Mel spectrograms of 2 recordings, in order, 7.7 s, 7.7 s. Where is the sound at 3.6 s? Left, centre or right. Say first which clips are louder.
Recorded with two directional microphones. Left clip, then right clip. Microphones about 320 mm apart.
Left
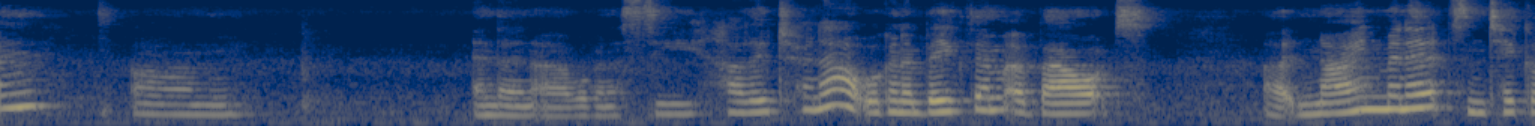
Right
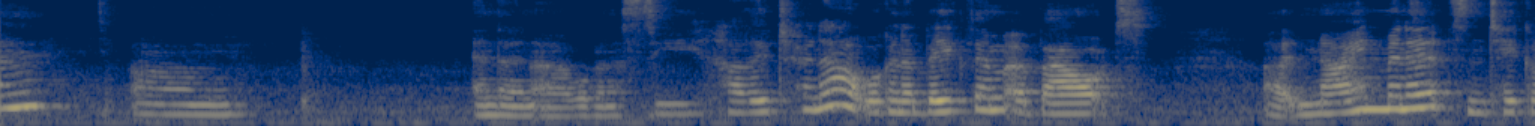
Even; left.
